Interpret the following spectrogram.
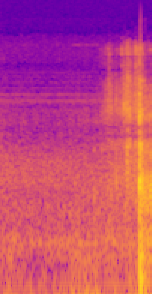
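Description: Low wind rumble on the microphone with handling noise. Near the end there is a brief rustle of plastic packaging and one sharp knock as the mains charger is put down.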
